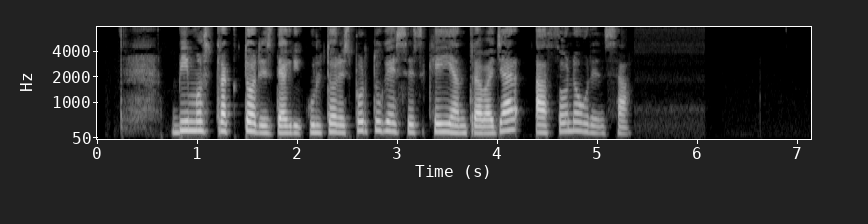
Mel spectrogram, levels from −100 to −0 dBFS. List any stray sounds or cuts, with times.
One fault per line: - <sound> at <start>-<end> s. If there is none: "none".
none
